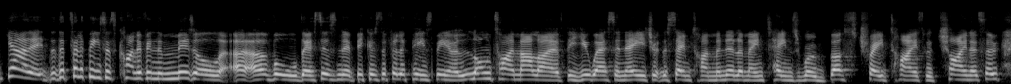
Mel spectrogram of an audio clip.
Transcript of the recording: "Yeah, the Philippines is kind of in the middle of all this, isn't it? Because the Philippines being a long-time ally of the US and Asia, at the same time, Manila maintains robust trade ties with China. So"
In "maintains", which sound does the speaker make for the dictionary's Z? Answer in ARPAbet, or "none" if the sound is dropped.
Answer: Z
